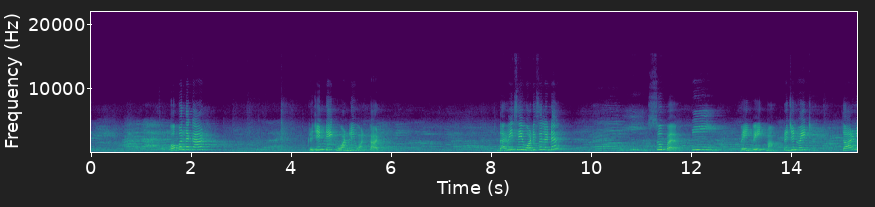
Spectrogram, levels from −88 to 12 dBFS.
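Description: Nothing goes wrong anywhere in this recording; it's just the sound, with no glitches or hiccups to point out.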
